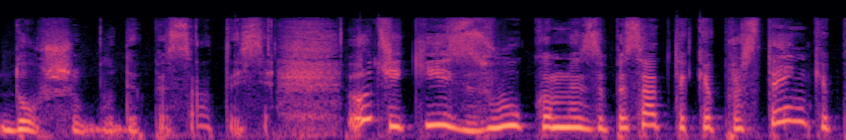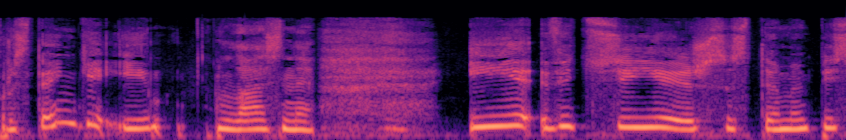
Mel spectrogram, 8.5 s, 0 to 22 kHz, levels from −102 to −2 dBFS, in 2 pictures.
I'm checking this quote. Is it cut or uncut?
cut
